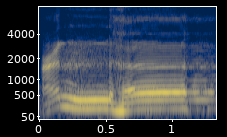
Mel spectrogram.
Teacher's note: ini kita panjangkan dua harakat Matah khirbihibiihaha nun sukun bertemu ha Idar halq kita baca jelas tanpa mendengung · Nun sukun bertemu ha idhar halki, kita baca jelas tanpa mendengung. Anha hanya kita panjangkan 2 harokat.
